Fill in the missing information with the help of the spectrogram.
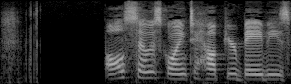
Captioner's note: audio distorting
